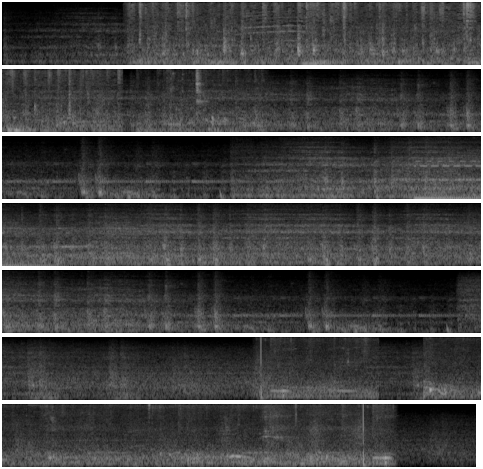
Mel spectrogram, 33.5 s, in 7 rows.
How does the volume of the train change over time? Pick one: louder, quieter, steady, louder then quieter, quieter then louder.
louder then quieter.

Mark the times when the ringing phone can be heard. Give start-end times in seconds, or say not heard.
13.7-15.1.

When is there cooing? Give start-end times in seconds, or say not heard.
1.2-7.5, 26.4-32.7.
